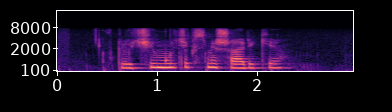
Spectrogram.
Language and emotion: Russian, neutral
